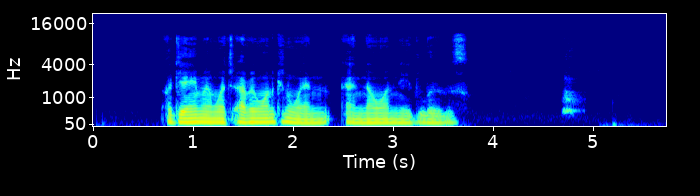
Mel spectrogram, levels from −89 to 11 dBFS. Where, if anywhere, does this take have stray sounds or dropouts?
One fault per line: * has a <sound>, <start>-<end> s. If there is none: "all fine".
* has a bark, 4.7-4.9 s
